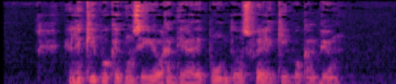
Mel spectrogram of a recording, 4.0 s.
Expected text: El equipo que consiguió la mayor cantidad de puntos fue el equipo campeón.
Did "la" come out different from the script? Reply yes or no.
yes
